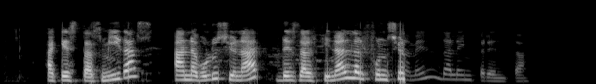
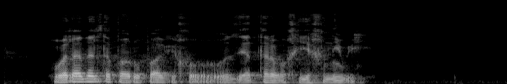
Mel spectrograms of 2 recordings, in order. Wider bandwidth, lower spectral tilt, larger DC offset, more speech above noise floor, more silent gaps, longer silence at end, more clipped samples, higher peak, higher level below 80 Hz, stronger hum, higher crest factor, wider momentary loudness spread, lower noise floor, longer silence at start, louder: second, 8 kHz vs 11.5 kHz; second, -4.5 dB/octave vs -7 dB/octave; neither; first, over 71 dB vs 44 dB; neither; second, 1.05 s vs 1.45 s; neither; first, -2 dBFS vs -8 dBFS; second, -58 dBFS vs -46 dBFS; neither; about the same, 18 dB vs 20 dB; second, 6 LU vs 9 LU; first, under -90 dBFS vs -70 dBFS; about the same, 0.5 s vs 0.55 s; first, -19 LUFS vs -27 LUFS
